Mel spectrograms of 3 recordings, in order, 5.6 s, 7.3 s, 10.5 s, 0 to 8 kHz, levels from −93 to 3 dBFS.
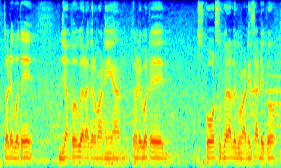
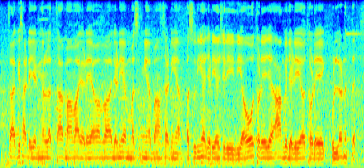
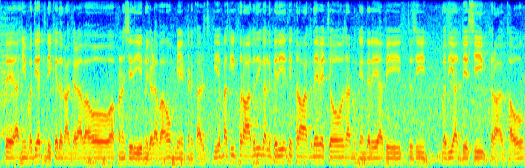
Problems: background sounds at intervals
